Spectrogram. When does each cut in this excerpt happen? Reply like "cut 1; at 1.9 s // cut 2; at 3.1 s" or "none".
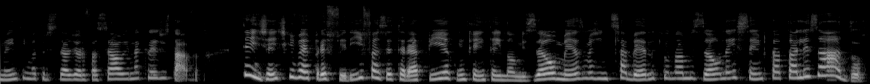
cut 1; at 2.3 s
